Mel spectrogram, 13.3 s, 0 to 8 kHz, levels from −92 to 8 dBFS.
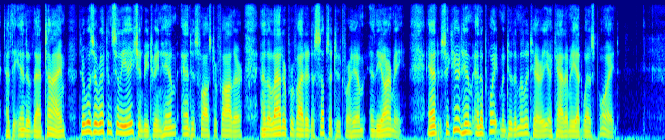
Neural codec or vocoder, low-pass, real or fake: codec, 16 kHz, 4 kbps, FunCodec, trained on LibriTTS, 50 frames a second; 7.2 kHz; fake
